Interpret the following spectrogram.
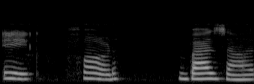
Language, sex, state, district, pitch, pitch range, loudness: Marathi, female, Maharashtra, Sindhudurg, 255 Hz, 240-260 Hz, -32 LUFS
